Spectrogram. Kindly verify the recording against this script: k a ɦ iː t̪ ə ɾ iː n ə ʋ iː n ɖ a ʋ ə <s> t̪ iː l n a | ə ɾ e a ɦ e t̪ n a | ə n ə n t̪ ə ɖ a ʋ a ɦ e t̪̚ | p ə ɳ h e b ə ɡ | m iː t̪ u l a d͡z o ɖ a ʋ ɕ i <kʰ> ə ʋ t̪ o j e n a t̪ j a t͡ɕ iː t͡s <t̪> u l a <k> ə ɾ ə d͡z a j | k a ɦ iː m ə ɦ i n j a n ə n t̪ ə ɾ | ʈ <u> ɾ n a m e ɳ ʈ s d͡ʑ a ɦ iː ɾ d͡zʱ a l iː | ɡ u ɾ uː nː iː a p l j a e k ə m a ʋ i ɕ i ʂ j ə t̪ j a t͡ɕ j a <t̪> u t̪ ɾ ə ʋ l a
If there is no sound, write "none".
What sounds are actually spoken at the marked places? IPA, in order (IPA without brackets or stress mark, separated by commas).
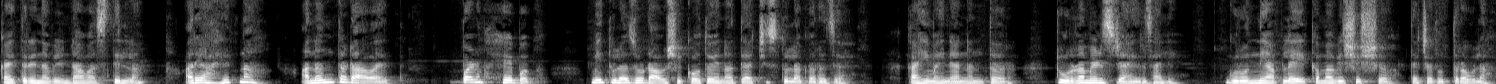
s, k, t̪, k, u, t̪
